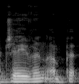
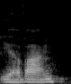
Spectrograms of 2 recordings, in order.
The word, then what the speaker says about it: Javan: Dedan also and Yavan, that's Yavan with a J. Yavan or Javan, I believe it's pronounced Yavan, going to and fro,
